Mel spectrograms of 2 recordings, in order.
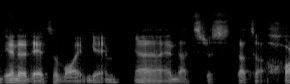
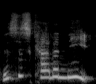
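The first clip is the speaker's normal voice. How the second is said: squeaky high delighted aside; high-pitched playful self-quote; mock excited inner voice; 3 dB louder than usual. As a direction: jump way up high on this. Self-quote of past thought.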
